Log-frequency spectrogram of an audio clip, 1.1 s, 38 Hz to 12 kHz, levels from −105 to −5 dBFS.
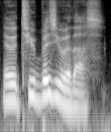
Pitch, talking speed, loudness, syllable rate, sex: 145 Hz, 325 wpm, -16 LUFS, 7.8 syllables/s, male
